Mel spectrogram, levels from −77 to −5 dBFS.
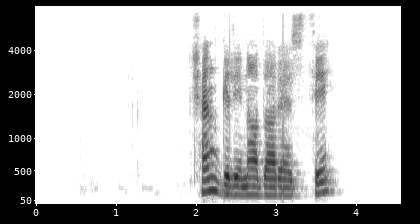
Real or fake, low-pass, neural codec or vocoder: real; 7.2 kHz; none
